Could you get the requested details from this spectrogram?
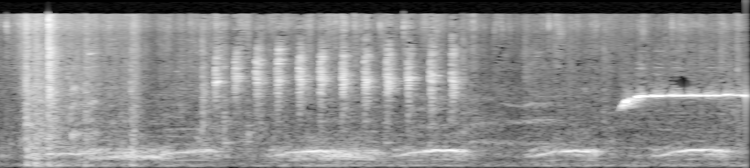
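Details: Hand-fed young homing pigeons, indoors, being accustomed to a whistle. Low rounded coos come about once a second over a quick run of dry clicks. A sharp knock sounds at the start, and a rising then level human whistle enters near the end.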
